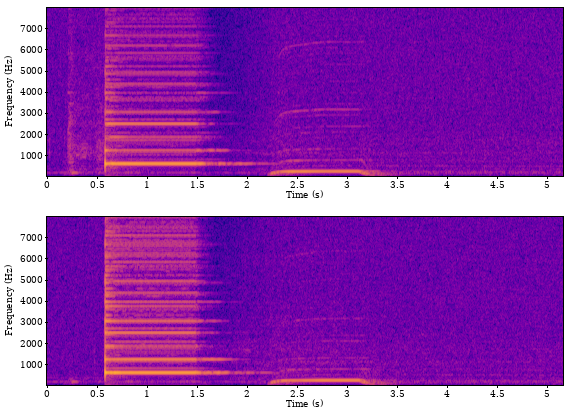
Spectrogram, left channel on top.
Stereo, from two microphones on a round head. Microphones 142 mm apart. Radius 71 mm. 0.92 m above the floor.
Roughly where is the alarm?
Right.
